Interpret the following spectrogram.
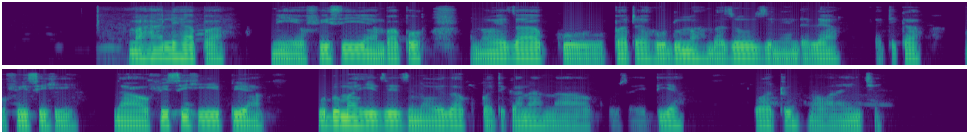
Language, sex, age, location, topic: Swahili, male, 18-24, Nakuru, education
